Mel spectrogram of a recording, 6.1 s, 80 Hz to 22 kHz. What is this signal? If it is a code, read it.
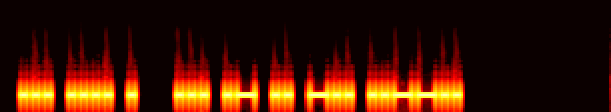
Morse code, heard as a keyed tone, about 20 wpm, 700 Hz. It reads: SHE SAID?
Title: Sentences from Top 1000 Words - Review Part 1 - 20wpm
